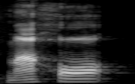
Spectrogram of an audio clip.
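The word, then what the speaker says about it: 魔法: And yeah, relative clause, modifying the following noun, which is maho, we've seen it before, magic in general, better witchcraft literally, it's a Chinese compound, unaccented, but yeah, in this case,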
